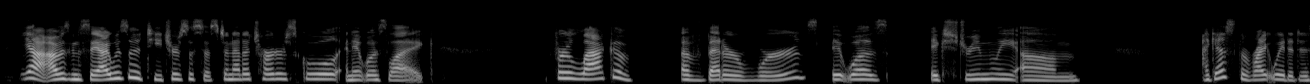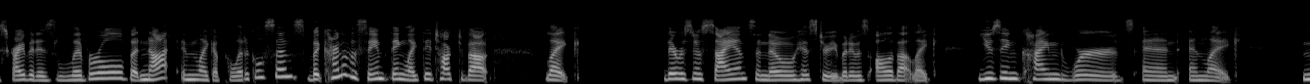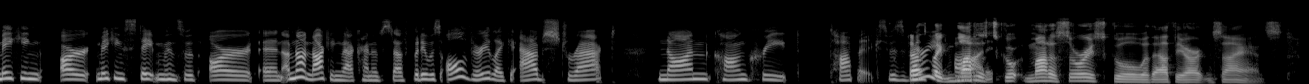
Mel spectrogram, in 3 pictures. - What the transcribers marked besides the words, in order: tapping
- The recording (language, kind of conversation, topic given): English, unstructured, What role should the government play in education?
- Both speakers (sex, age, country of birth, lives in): female, 25-29, United States, United States; male, 60-64, United States, United States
